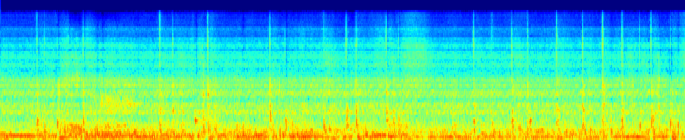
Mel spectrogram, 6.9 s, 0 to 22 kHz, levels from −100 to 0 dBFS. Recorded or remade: remade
